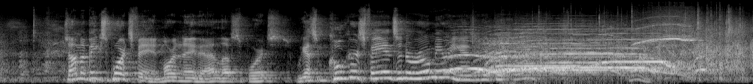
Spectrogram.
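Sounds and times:
speech: 0:00.6 - 0:06.6
high sliding whoops and shouts: 0:04.4 - 0:07.2
stand-up audience applause for Cougars fans: 0:04.7 - 0:07.5.

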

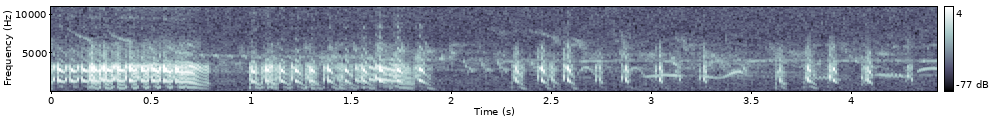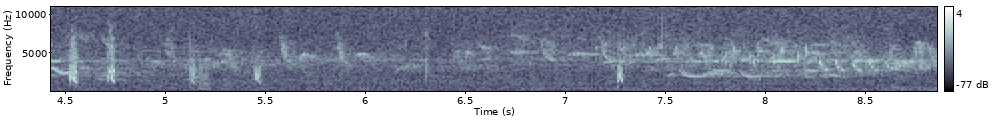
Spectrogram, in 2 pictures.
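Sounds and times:
horned grebe calling: 0:00.0 - 0:05.6.

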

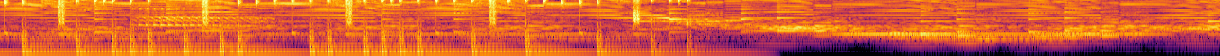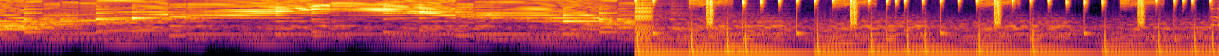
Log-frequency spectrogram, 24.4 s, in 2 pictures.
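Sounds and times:
instrumental type beat: 0:00.0 - 0:11.5, 0:18.6 - 0:24.3.

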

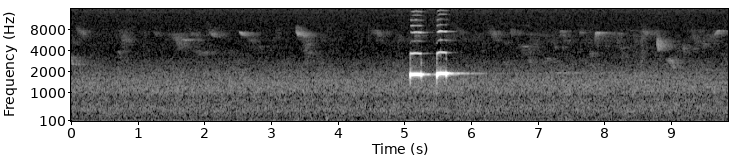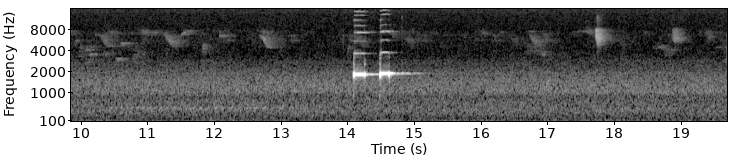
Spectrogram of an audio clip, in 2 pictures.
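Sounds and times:
Formicarius rufipectus rufous-breasted antthrush song: 0:05.1 - 0:06.0, 0:14.1 - 0:15.0.

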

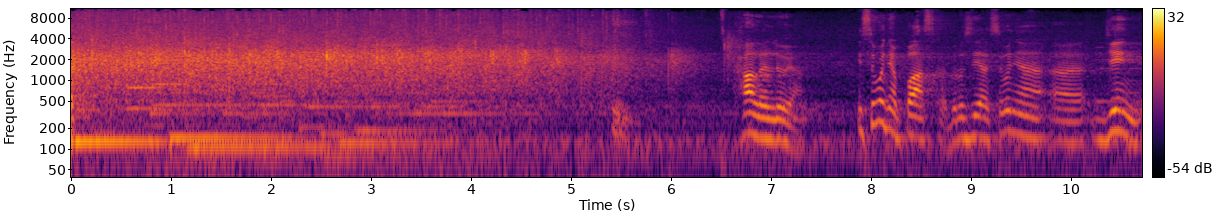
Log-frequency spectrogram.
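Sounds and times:
audience applause: 0:00.0 - 0:06.3
speech: 0:06.7 - 0:10.6.

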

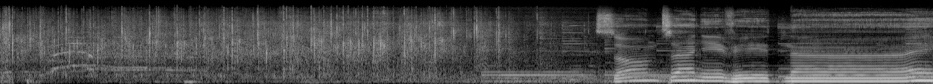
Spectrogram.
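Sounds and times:
audience applause: 0:00.0 - 0:05.7
speech: 0:06.1 - 0:09.2.

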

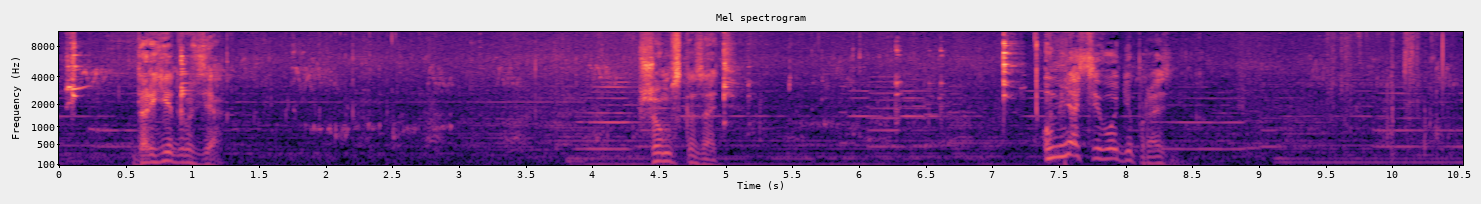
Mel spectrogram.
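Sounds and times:
drinks trickling into shot glasses: 0:00.0 - 0:07.3
speech: 0:00.6 - 0:01.3, 0:04.4 - 0:05.2, 0:07.4 - 0:08.5.

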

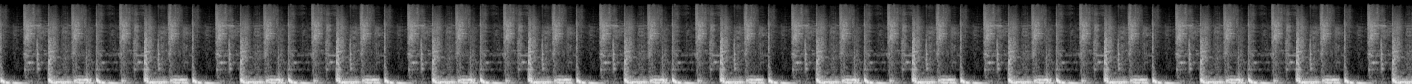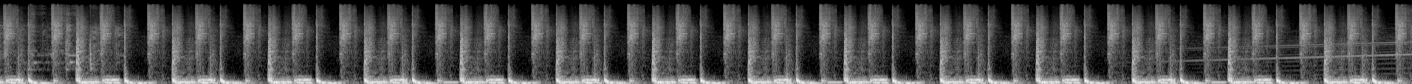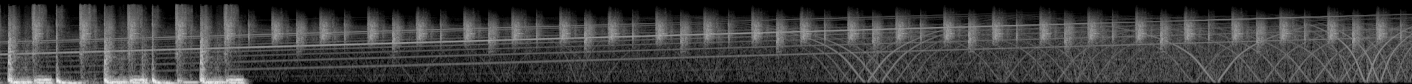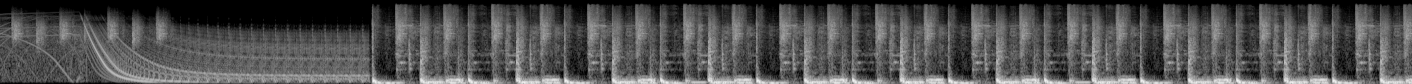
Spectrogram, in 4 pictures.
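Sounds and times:
bass beats: 0:00.0 - 0:30.8, 0:46.1 - 0:56.4.

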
